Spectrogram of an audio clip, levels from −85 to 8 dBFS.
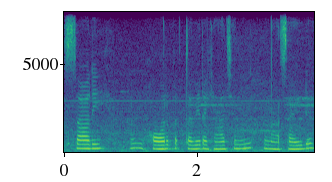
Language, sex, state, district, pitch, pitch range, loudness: Garhwali, female, Uttarakhand, Tehri Garhwal, 225 Hz, 210-240 Hz, -15 LUFS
